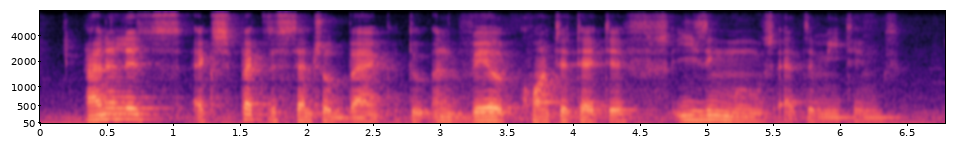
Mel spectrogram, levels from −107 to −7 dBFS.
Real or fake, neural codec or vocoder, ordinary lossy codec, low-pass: real; none; none; 7.2 kHz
